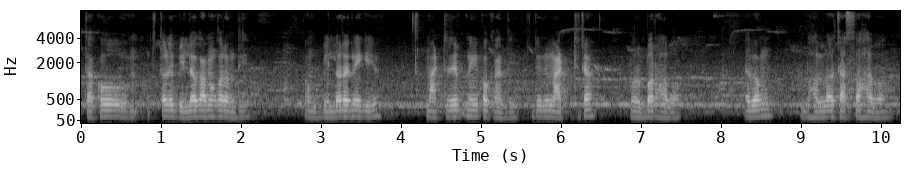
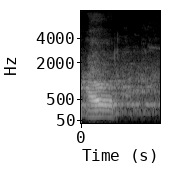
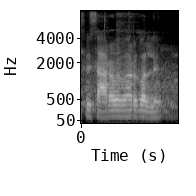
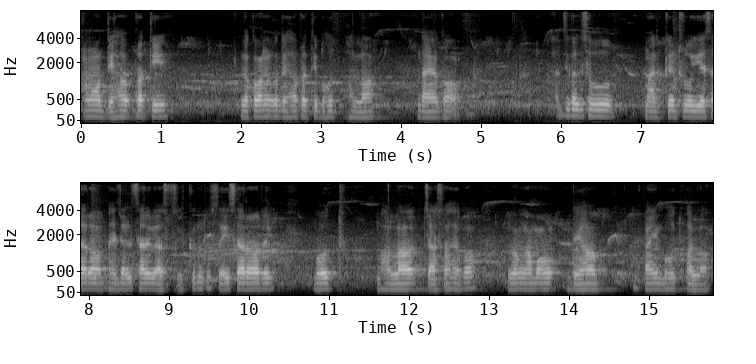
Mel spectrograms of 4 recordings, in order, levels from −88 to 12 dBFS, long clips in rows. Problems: constant background noise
